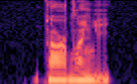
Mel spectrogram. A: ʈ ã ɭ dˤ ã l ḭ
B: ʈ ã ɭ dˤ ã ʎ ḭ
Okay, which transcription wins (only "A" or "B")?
B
